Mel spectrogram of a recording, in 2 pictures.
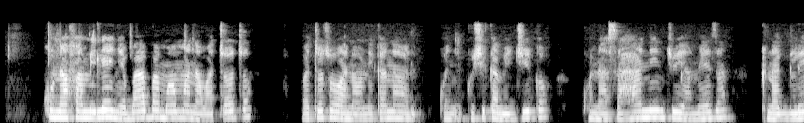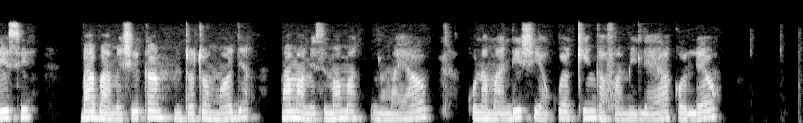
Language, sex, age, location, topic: Swahili, female, 18-24, Nakuru, finance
